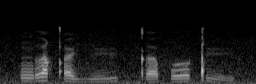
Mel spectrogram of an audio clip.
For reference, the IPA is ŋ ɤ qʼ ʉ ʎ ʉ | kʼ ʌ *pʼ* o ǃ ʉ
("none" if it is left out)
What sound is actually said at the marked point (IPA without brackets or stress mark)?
f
